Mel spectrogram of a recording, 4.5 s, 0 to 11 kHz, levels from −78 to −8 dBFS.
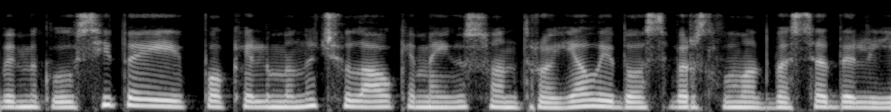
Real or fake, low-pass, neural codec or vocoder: fake; 7.2 kHz; codec, 16 kHz, 4 kbps, FunCodec, trained on LibriTTS, 50 frames a second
